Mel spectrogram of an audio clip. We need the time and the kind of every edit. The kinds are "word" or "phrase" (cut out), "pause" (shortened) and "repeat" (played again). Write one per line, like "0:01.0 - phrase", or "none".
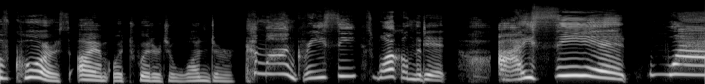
0:01.1 - word
0:01.6 - phrase
0:02.4 - pause
0:03.7 - word
0:04.2 - phrase
0:04.9 - pause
